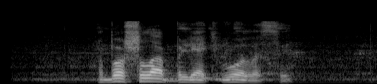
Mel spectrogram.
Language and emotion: Russian, angry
